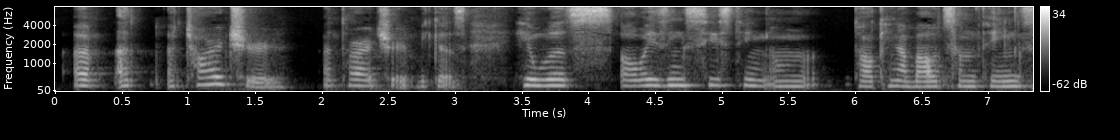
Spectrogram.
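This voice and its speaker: A woman with a Portuguese accent speaks at a fairly slow pace in a medium-pitched, somewhat breathy voice with a dark, mellow tone and fairly even intonation. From Brazil. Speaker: caller on a live dating advice stream. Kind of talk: live call-in conversation. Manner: halting, many fillers and restarts.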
